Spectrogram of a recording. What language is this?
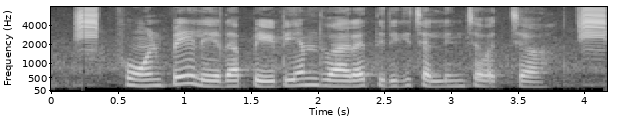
Telugu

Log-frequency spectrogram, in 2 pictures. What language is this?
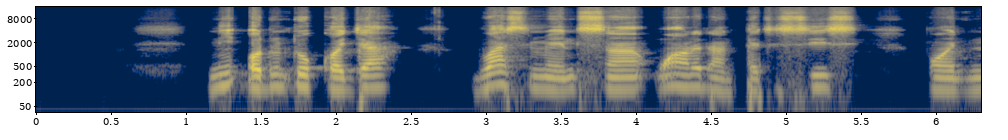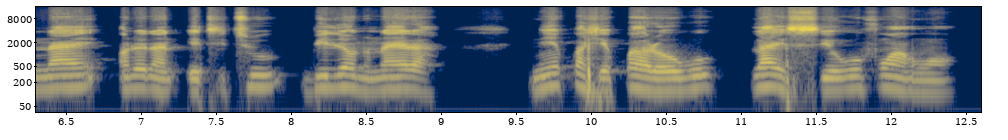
Yoruba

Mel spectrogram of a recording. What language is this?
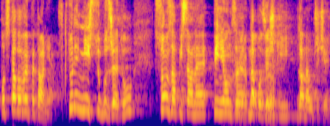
Polish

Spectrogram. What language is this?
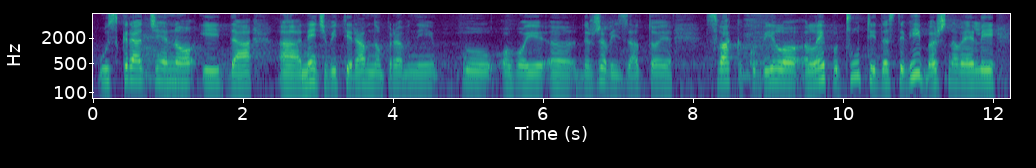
Serbian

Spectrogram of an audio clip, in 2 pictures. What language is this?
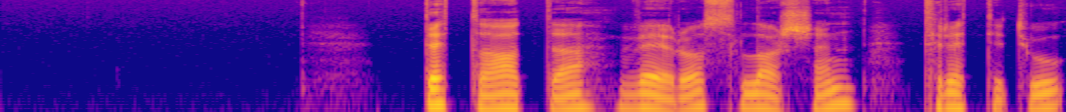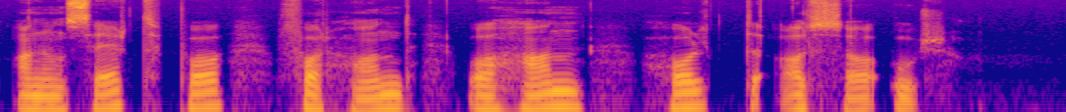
Norwegian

